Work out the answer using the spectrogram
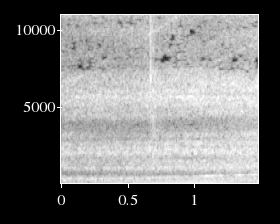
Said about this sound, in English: And now I'm just sitting on a bus depot bench. Bus just actually pulled up. There's actually people starting to ride the bus again. Everybody wearing masks.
